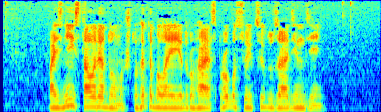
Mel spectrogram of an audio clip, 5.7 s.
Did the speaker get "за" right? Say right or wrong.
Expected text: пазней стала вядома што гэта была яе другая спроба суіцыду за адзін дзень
right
